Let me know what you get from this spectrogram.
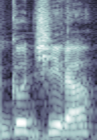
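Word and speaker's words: ゴジラ: personnage d'un reporter américain en japonais godzilla se prononcent godzilla et il s'agit en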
